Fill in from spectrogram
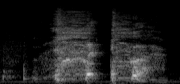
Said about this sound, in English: Sorry, this cough.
